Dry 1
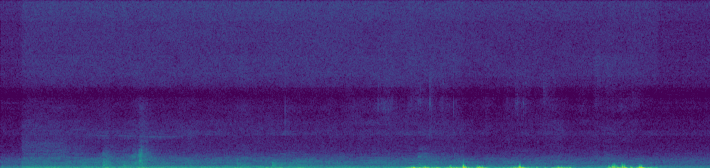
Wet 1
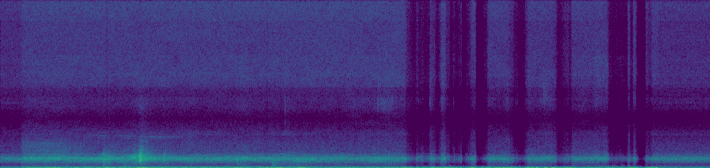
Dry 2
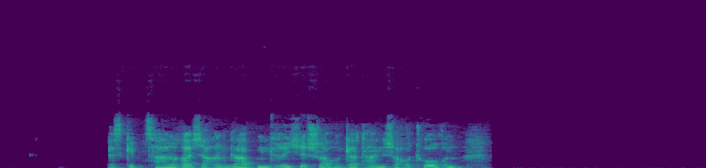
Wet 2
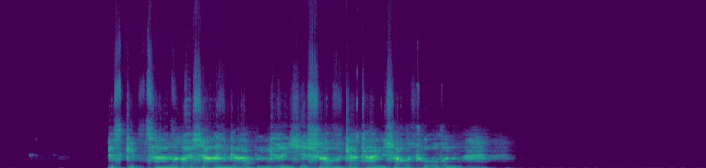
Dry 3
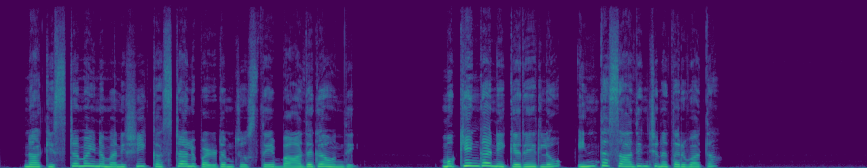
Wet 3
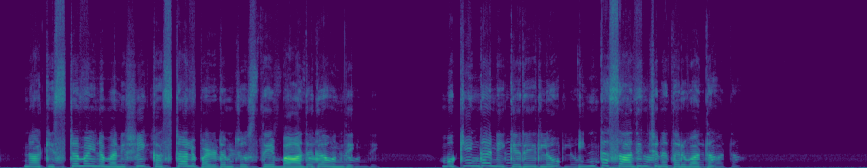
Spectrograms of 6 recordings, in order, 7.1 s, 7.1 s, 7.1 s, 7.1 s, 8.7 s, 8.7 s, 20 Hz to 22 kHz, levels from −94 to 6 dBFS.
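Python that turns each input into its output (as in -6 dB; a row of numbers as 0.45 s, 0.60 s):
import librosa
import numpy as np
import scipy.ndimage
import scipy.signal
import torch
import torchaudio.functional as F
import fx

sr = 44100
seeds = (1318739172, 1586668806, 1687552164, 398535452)

y = fx.tracing_dist(x, sr, depth_ms=0.039)
y = fx.high_shelf(y, sr, hz=7900.0, db=-3.0)
y = fx.over_compress(y, sr, threshold_db=-32.0, ratio=-1.0)
y = fx.curve_eq(y, sr, hz=(110.0, 160.0, 450.0, 730.0, 1300.0, 2100.0, 3400.0, 6400.0, 9200.0, 13000.0), db=(0, -11, -22, -14, 13, 0, 0, -15, 3, -1))
y = y + 10.0 ** (-18.5 / 20.0) * np.pad(y, (int(241 * sr / 1000.0), 0))[:len(y)]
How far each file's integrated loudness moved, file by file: -10.5 LU, +1.0 LU, -6.0 LU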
